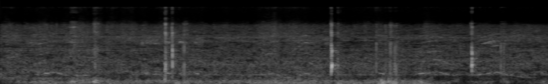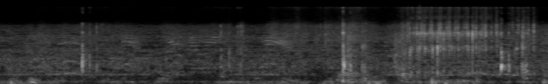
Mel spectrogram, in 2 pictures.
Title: Oh those hiccups!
